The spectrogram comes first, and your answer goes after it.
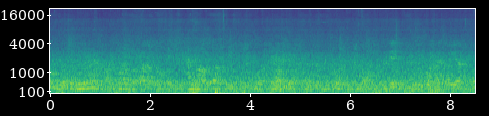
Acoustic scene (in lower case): subway station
